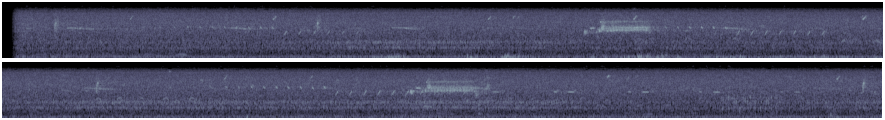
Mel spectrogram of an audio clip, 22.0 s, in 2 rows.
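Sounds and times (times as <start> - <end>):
wind rumble on microphone: 0.2 - 22.0
harsh bird call: 15.4 - 18.3.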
